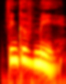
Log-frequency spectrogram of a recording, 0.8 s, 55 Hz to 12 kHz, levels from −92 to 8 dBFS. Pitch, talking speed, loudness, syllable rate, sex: 210 Hz, 215 wpm, -13 LUFS, 4.5 syllables/s, female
